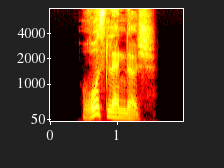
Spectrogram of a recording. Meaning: Russian (from Russia)
- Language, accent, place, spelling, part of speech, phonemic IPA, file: German, Germany, Berlin, russländisch, adjective, /ˈʁʊslɛndɪʃ/, De-russländisch.ogg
